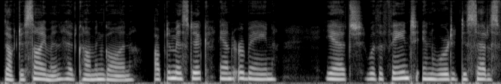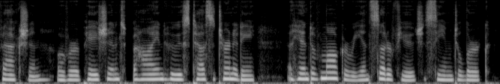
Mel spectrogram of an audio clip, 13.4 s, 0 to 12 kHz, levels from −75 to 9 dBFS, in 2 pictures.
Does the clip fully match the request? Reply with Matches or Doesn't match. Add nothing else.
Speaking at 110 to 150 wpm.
Matches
